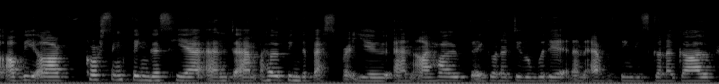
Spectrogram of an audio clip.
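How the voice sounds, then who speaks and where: Her voice is fairly low, gravelly and a bit bright as she runs a relaxed beading live chat from home. With a Hungarian accent, she goes through viewer comments, replying in a soothing, meandering style packed with fillers and false starts.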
